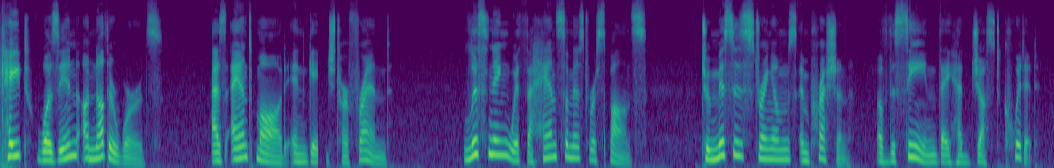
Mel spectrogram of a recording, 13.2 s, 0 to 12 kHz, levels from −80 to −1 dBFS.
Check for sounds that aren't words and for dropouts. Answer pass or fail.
fail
